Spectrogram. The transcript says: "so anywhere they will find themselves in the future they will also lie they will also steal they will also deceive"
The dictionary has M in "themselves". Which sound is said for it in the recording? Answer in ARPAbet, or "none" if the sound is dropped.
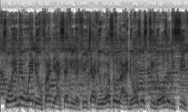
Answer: none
